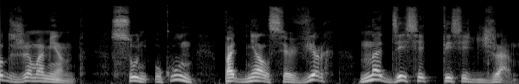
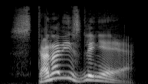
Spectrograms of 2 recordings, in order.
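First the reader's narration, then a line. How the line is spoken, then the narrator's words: Shout. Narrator (Russian): крикнул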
